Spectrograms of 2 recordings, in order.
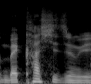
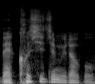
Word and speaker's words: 메카시즘: 뭐가 맞는지 이야기해 달라 교수님이 또 메카시즘이 맞다고 확인해 제대로 아니 남의 발음 가지고 이렇게 놀리는 거 아닙니다 놀리는게 아니라 우리는 이제 작지만 방송인으로서 정치자 분들이 어디 가서 매커시즘이라고 혹시 발음하시지 않도록 내 메카시즘이 맞다고 합니다 망고님의 댓글 하나만 더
